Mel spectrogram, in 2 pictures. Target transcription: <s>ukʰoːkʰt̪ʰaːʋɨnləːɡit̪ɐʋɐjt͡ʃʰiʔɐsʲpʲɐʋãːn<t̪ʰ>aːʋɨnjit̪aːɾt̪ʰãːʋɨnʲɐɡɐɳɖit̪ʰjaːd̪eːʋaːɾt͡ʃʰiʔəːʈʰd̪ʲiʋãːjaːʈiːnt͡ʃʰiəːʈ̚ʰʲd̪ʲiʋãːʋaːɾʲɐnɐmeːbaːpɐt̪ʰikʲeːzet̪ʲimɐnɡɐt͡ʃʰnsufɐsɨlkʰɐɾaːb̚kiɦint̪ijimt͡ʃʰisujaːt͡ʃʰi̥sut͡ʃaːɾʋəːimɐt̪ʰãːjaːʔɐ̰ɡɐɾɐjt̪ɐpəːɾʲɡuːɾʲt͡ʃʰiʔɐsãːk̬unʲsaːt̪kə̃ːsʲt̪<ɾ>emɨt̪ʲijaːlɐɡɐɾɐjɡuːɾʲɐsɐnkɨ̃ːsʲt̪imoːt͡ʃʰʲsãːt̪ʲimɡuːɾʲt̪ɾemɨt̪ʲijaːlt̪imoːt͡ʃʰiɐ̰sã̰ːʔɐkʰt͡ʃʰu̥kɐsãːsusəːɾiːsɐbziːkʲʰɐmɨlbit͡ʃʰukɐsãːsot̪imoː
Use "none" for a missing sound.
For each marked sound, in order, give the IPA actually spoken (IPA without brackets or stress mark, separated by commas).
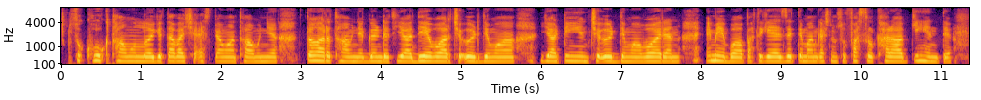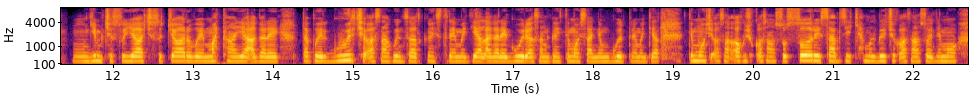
s, t̪ʰ, ɾ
